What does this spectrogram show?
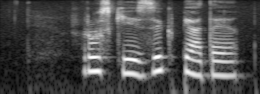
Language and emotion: Russian, neutral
